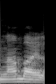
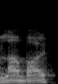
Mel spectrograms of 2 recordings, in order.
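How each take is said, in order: First: It is said in a neutral accent. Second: It is said in a Northern Irish accent. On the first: The speaker calls it right. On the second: The speaker calls it wrong.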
